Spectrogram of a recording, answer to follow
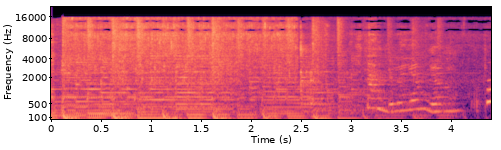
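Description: Hot oil sizzling steadily as crinkle-cut fries deep-fry in a pot, under background music that fades out about three seconds in.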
